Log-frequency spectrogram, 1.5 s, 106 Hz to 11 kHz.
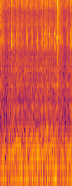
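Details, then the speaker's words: Motorcycle with new sealed AGM battery, aftermarket Kerker exhaust, air pilot screws 2 turns out, fuel pilot about 7/8 turn, reading 16 V while running (possible overcharging): a loud, lumpy idle with low thumping and a sharp pop. It backfires at idle; cause unknown. "You hear it backfiring a little bit. Now that backfire, I'm not too sure what is."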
